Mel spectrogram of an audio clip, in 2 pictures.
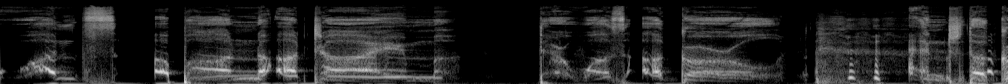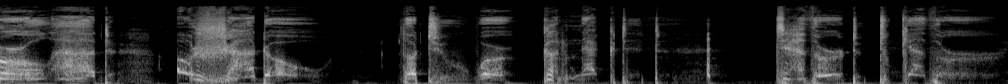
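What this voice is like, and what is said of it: Eerie whispery impression voice. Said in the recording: “That was the impression I've been working on... whispered in their ear in that voice and made them scream... it's very difficult to do”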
